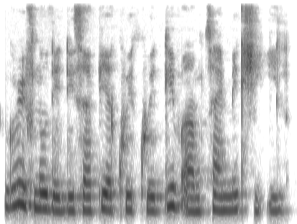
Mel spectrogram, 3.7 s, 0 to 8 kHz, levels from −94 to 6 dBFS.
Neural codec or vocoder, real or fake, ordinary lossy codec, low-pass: none; real; none; 7.2 kHz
